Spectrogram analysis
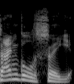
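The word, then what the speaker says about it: Anglesey: Emma, for sake, it's Anglesy.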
